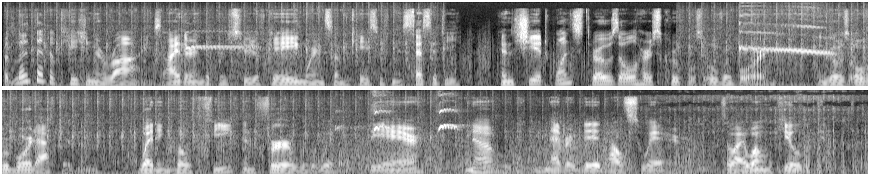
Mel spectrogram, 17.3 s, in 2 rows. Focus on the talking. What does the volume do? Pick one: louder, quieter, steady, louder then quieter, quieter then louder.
steady.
